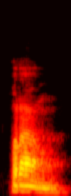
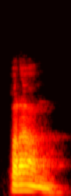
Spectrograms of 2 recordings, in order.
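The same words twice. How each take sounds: Both takes have the same delivery.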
